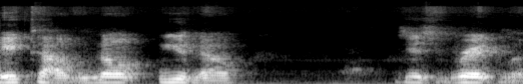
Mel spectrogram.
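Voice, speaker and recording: This speaker talks at a moderate pace with a Southern US accent. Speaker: nursing assistant livestreamer. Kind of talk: casual livestream chat.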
